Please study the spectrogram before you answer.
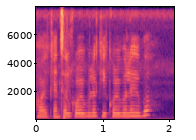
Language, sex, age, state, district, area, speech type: Assamese, female, 30-45, Assam, Sonitpur, rural, spontaneous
